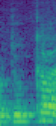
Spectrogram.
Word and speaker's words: dukkha: du right k k this is the poly pronunciation so duka is usually translated as suffering anicha impermanence and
